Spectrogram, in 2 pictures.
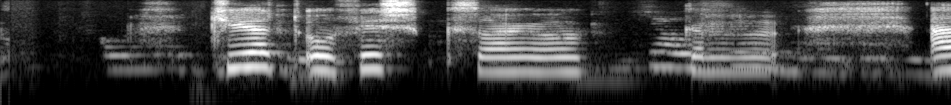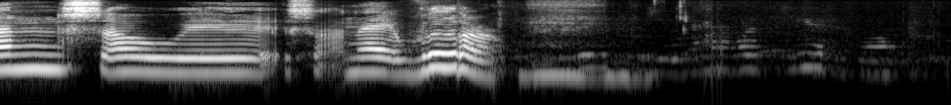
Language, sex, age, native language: Icelandic, female, 11, Icelandic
